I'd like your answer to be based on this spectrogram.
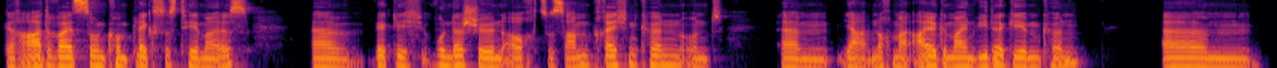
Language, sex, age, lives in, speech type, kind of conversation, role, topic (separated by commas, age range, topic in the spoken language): German, male, 30-34, Germany, conversation, podcast, guest, Wie gebt ihr bei euch zu Hause Werte an die nächste Generation weiter?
